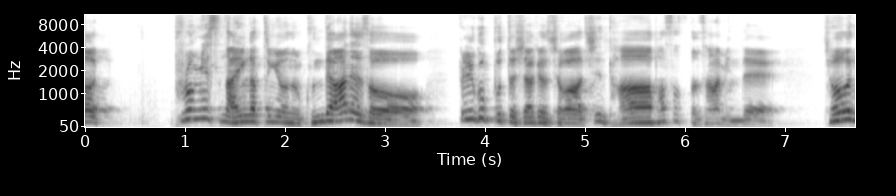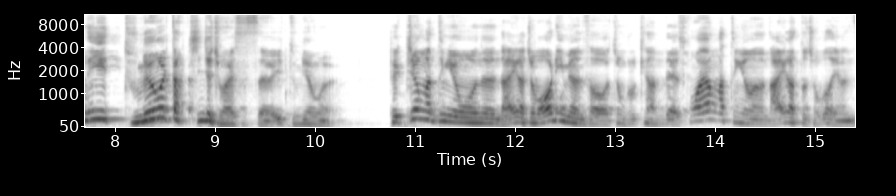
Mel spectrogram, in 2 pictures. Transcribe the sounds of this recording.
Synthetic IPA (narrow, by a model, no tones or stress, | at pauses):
pʰɯɾomins͈ʰɯnainɡatʰɯŋɡjʌŋunɯnkunde̞ane̞s̬ʰʌ | p͈iɭɡup̚p͈utʰʌɕʰid͡ʑakʰe̞s̬ʰʌt͡ɕeɡat͡ɕintap̬as͈ʌt̚t͈ʌnsʰaɾaminde̞ | t͡ɕʌɡɯnitumjʌŋɯɭt͈ak̚t͡ɕint͡ɕ͈et͡ɕoaɦes͈ʌs͈ʌjoitumjʌŋɯ̰ɭ | pe̞k̚t͡ɕ͈jʌŋɡatʰɯŋɡjʌŋunɯnːaiɡat͡ɕomʌɾimjʌnsʰʌt͡ɕomkɯɾʌkʰe̞ɦande̞sʰoŋwajʌŋɡatʰɯŋɡjʌŋunɯnːaiɡat͈ot͡ɕʌbodajʌn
